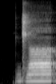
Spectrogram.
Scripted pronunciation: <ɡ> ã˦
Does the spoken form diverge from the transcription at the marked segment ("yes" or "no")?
yes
